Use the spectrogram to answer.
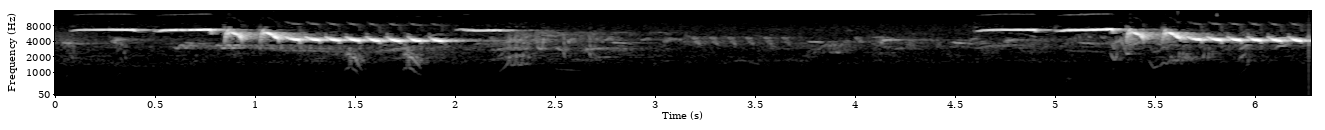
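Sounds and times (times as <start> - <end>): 
Eurasian blue tit Cyanistes caeruleus singing: 0.1 - 2.8, 4.0 - 6.2.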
